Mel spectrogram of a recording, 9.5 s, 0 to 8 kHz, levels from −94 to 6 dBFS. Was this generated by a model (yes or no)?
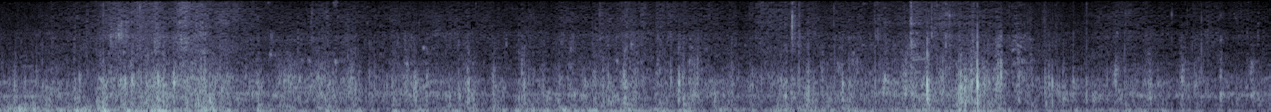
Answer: yes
